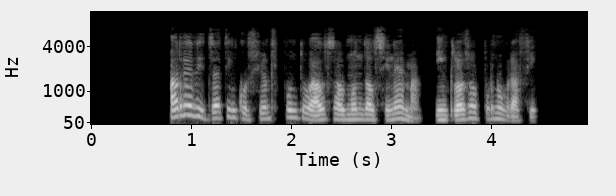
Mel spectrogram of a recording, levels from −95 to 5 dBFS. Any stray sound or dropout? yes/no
no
